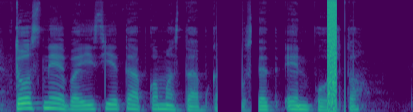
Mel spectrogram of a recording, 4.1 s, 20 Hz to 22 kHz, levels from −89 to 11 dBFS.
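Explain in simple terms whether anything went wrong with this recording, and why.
Three separate things go wrong in this speech clip.

First, a loud pop at 1.06 to 1.08 s: one sharp click, louder than the speech around it, while the talking carries on underneath. It's likely a sudden electrical jolt, like a plug, switch or static discharge, landing on the signal.

Next, a corrupt frame muted at 2.18 to 2.60 s. The sound abruptly drops to dead silence for about 0.4 s. Some chunks of the compressed file got damaged, the player refused them and filled the gap with nothing. The length fits roughly five frames.

Last, a corrupt FLAC frame from 3.28 to 3.60 s. Instead of silence, the damaged stretch plays back as loud errors. The damaged data was decoded anyway, so the decoder's predictions went haywire until clean data resumed. That fits about four bad frames.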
